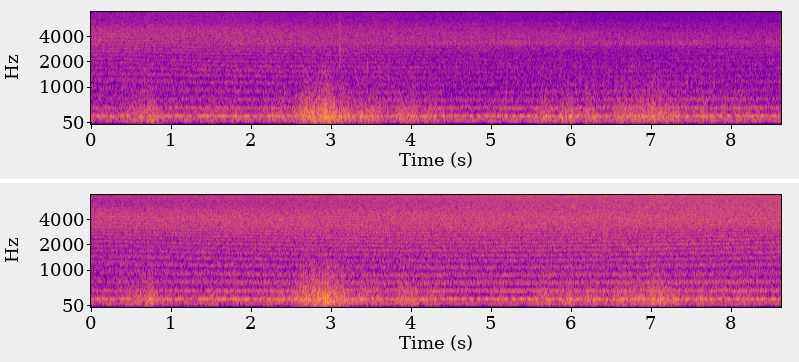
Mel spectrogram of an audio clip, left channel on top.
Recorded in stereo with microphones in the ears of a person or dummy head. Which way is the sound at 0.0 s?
10° right (ahead or behind).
